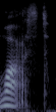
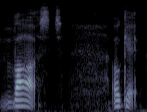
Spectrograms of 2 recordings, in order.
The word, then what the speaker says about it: vast: w 的音，不要发成 vast，应该是 vast。OK，然后 wonder 呢，这个大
